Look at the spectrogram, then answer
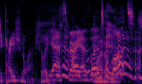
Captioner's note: giggling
